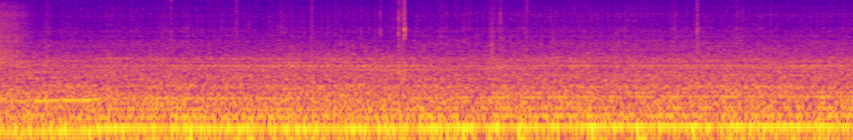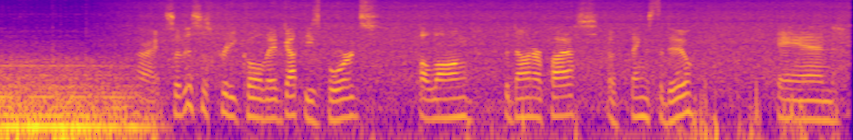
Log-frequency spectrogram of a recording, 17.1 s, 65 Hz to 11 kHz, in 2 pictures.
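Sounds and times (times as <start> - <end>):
engine drone: 0.0 - 11.0
road and tyre noise: 0.0 - 12.8.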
